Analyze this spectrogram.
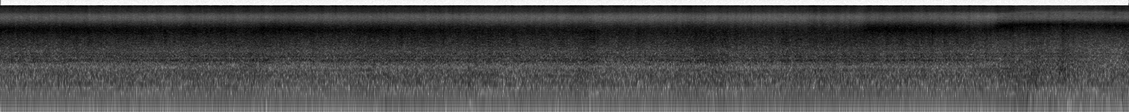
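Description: Tractor-driven paddy thresher running steadily under load: a loud, even mechanical din of drum and fans with a constant low hum.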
